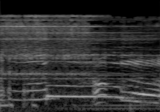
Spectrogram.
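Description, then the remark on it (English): A warbling, tonal phone ring with gliding pitches plays loudly and continuously for under two seconds, sounding almost like a howl or sung melody. “Let's make that our phone ring.”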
